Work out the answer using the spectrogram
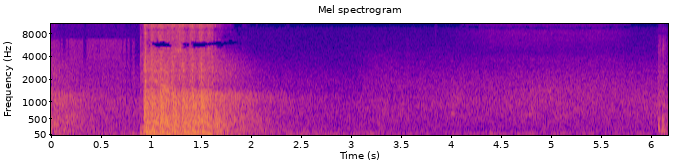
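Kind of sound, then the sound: sound effect, rifle gunshots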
